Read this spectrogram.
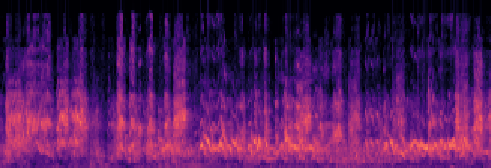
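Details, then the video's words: Several Australian budgerigars, happy and in breeding season, give a lively mix of high chirps, squeaky whistles and rasping warbles that swell and overlap continuously. "Happy budgies chirping sounds |Australian budgies breeding season"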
